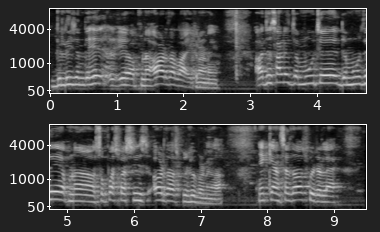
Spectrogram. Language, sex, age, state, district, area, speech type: Dogri, male, 30-45, Jammu and Kashmir, Samba, rural, spontaneous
